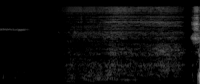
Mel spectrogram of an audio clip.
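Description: A person drawing a breath in through a headset or webcam microphone, a soft hiss of about a second and a half that stops just before he speaks again.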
